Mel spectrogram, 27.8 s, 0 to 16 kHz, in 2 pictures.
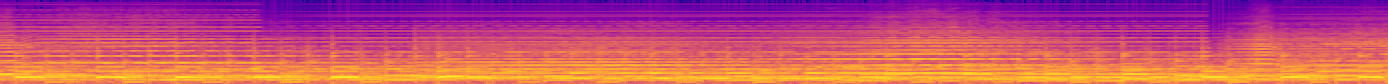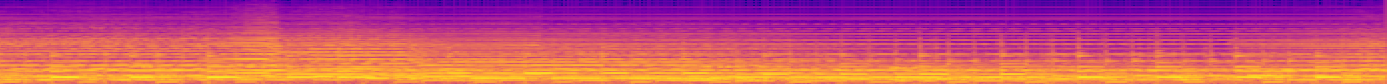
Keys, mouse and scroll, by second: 6.1 BackSpace, 6.1 BackSpace, 8.8 click, 15.5 click, 15.7 alt+z, 16.3-21.2 drag, 21.8-22.2 scroll down 11, 22.2 g.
